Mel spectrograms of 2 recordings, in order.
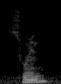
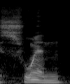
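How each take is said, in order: First: The w sound is soft and weak. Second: The w sound is strong and full. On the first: The speaker calls it right. "It's kind of like a, a softer W" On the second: The speaker calls it wrong. "You don't say swin"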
